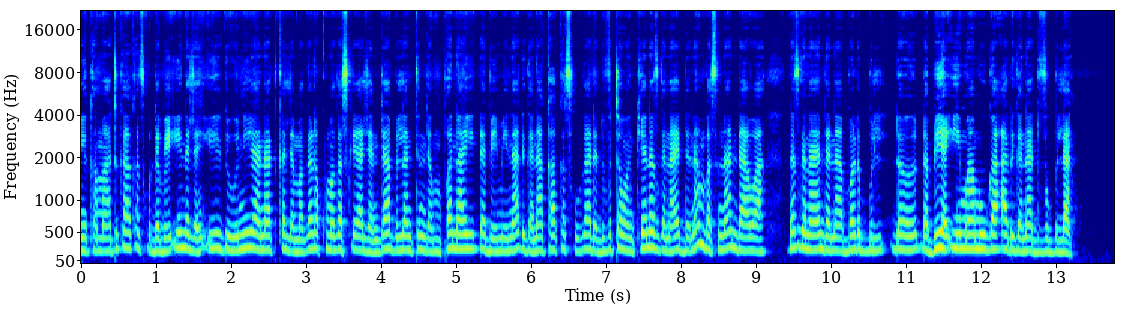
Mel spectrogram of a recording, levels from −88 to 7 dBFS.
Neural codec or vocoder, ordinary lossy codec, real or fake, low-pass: none; none; real; none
